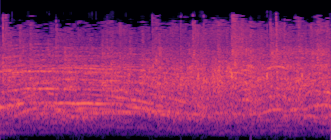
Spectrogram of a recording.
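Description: Audience applauding and cheering at the end of a song, with scattered shouts among the clapping.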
